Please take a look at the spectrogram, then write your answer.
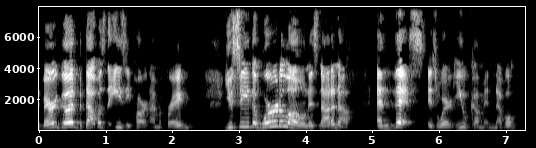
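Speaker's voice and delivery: emphatic, animated professor; Professor Lupin teaching. Acted. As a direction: lecture the class with gusto.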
